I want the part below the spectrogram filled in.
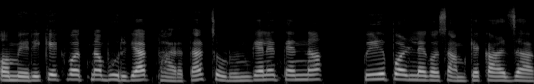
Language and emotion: Goan Konkani, sad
